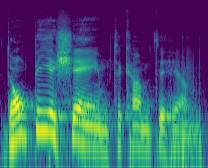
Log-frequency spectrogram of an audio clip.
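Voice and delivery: ordinary talk, nothing marked

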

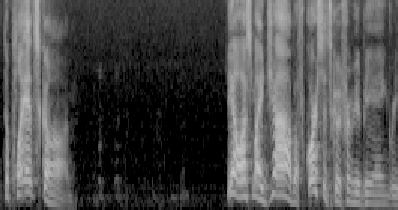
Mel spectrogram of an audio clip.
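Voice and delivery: loud, sulky complaint to God; sulking prophet insisting he is right; defiant Jonah. Retold or imitated. Voicing angry Jonah.

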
